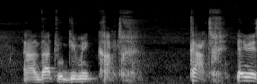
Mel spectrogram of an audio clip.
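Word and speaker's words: quatre: like that and that will give me example pronunciation I want there and that will give me cut cut let me say cut so that you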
